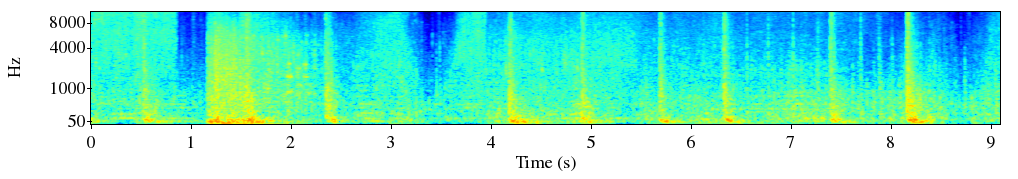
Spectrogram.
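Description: Wooden planks are knocked into place with thuds.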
